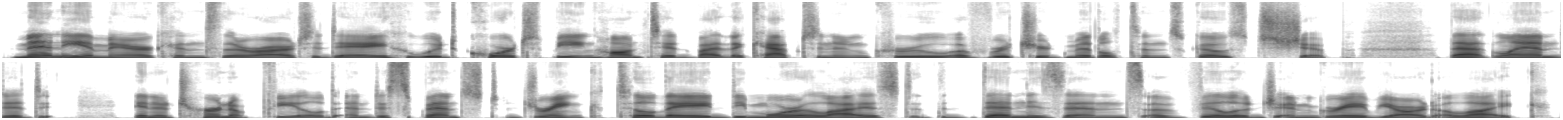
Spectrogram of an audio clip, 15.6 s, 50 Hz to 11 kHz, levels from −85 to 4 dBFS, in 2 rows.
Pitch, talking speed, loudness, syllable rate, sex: 185 Hz, 155 wpm, -20 LUFS, 4.6 syllables/s, female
